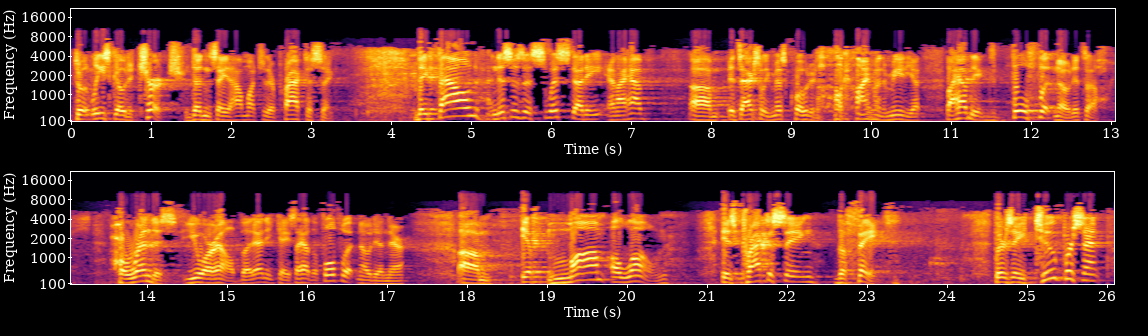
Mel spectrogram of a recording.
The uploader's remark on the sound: Today’s episode is a recording from a talk. At a Catholic Men’s Conference.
